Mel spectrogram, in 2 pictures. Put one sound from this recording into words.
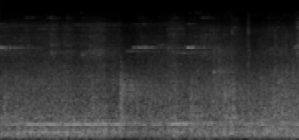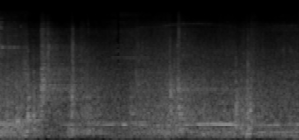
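Heavy diesel engines rumble and whine steadily.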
